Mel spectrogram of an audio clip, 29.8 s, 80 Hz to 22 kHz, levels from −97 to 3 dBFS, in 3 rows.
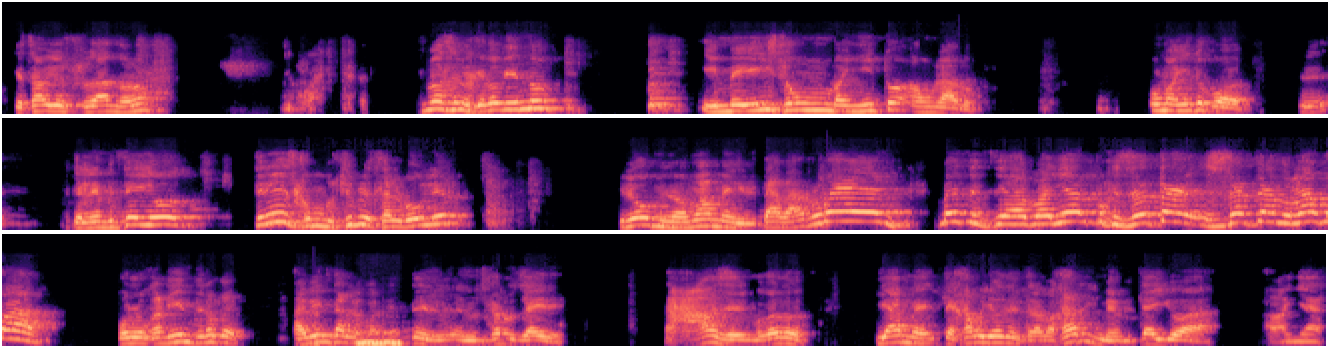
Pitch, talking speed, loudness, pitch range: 200 Hz, 155 wpm, -17 LUFS, 165-245 Hz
